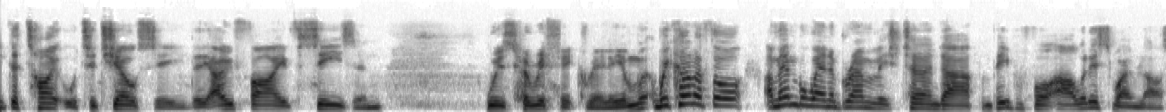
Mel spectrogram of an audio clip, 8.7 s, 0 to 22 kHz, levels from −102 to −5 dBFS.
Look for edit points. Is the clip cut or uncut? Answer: uncut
